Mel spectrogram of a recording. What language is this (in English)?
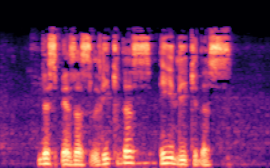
Portuguese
